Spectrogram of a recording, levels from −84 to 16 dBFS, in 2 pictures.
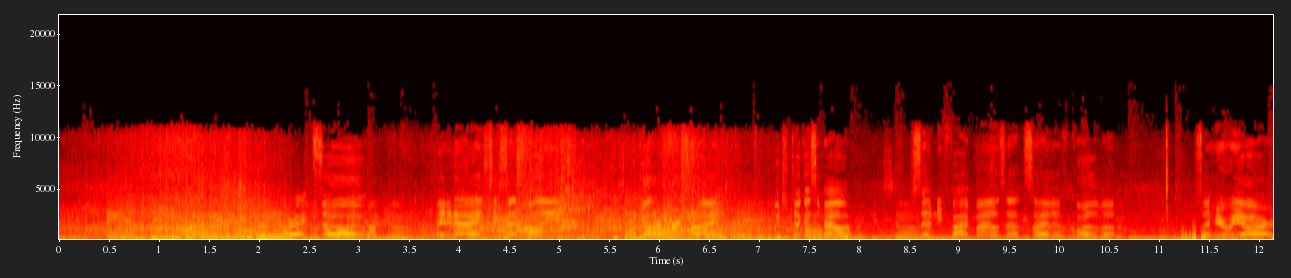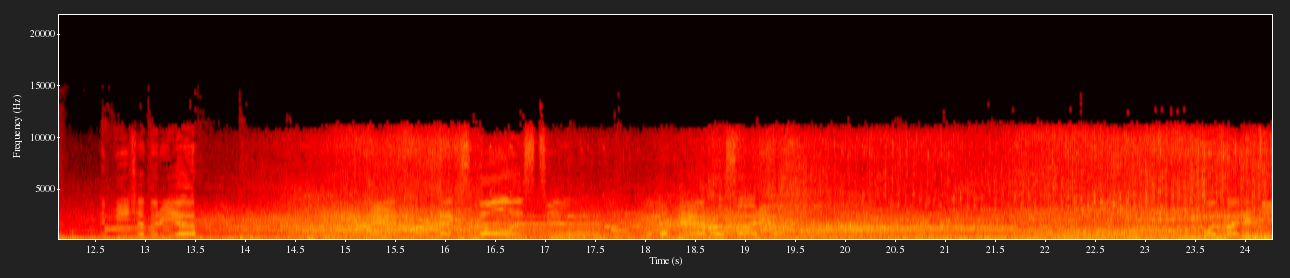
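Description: From 0 to 7.94 s there's a time-stretched section running about 1.45x fast, pitch unchanged but rushed, likely software dropping short chunks to squeeze it.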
